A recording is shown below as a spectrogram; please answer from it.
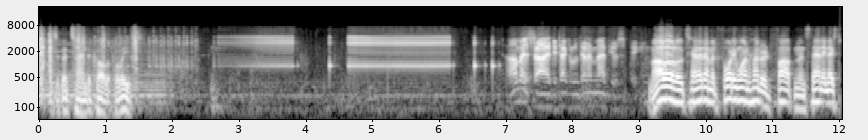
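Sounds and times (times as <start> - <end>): telephone ringing over the line: 1.6 - 7.2.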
